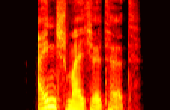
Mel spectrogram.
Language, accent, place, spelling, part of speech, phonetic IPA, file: German, Germany, Berlin, einschmeicheltet, verb, [ˈaɪ̯nˌʃmaɪ̯çl̩tət], De-einschmeicheltet.ogg
- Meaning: inflection of einschmeicheln: 1. second-person plural dependent preterite 2. second-person plural dependent subjunctive II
